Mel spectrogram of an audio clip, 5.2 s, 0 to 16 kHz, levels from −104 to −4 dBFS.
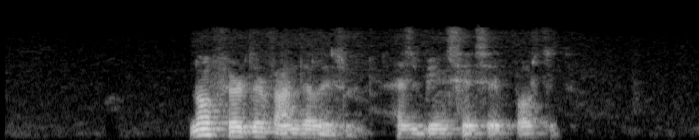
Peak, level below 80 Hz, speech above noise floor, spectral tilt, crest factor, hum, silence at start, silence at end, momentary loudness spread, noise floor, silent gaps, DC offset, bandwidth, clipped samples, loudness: -12 dBFS; -72 dBFS; 50 dB; -8 dB/octave; 20 dB; none; 1.45 s; 1.1 s; 10 LU; -79 dBFS; none; under 0.1%; 7.6 kHz; under 0.1%; -30 LUFS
